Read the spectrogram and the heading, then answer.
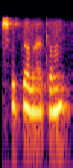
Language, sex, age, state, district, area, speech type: Sanskrit, female, 18-30, Odisha, Nayagarh, rural, conversation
